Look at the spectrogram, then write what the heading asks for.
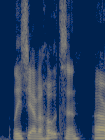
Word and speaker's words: Hoatzin: So it's literally spelled like goat with an H. Yep. Hoat. Okay. And then Zin. Z-I-N. Hoatzin.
